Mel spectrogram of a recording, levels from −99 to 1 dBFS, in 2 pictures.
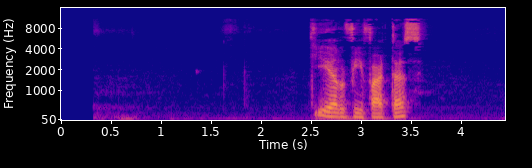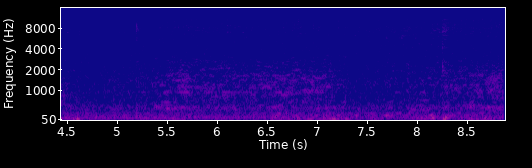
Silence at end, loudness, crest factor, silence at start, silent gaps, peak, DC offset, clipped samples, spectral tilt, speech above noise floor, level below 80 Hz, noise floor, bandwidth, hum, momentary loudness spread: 5.3 s; -29 LUFS; 28 dB; 2.5 s; none; -10 dBFS; under 0.1%; under 0.1%; -4.5 dB/octave; 47 dB; -64 dBFS; -75 dBFS; 11.5 kHz; none; 9 LU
